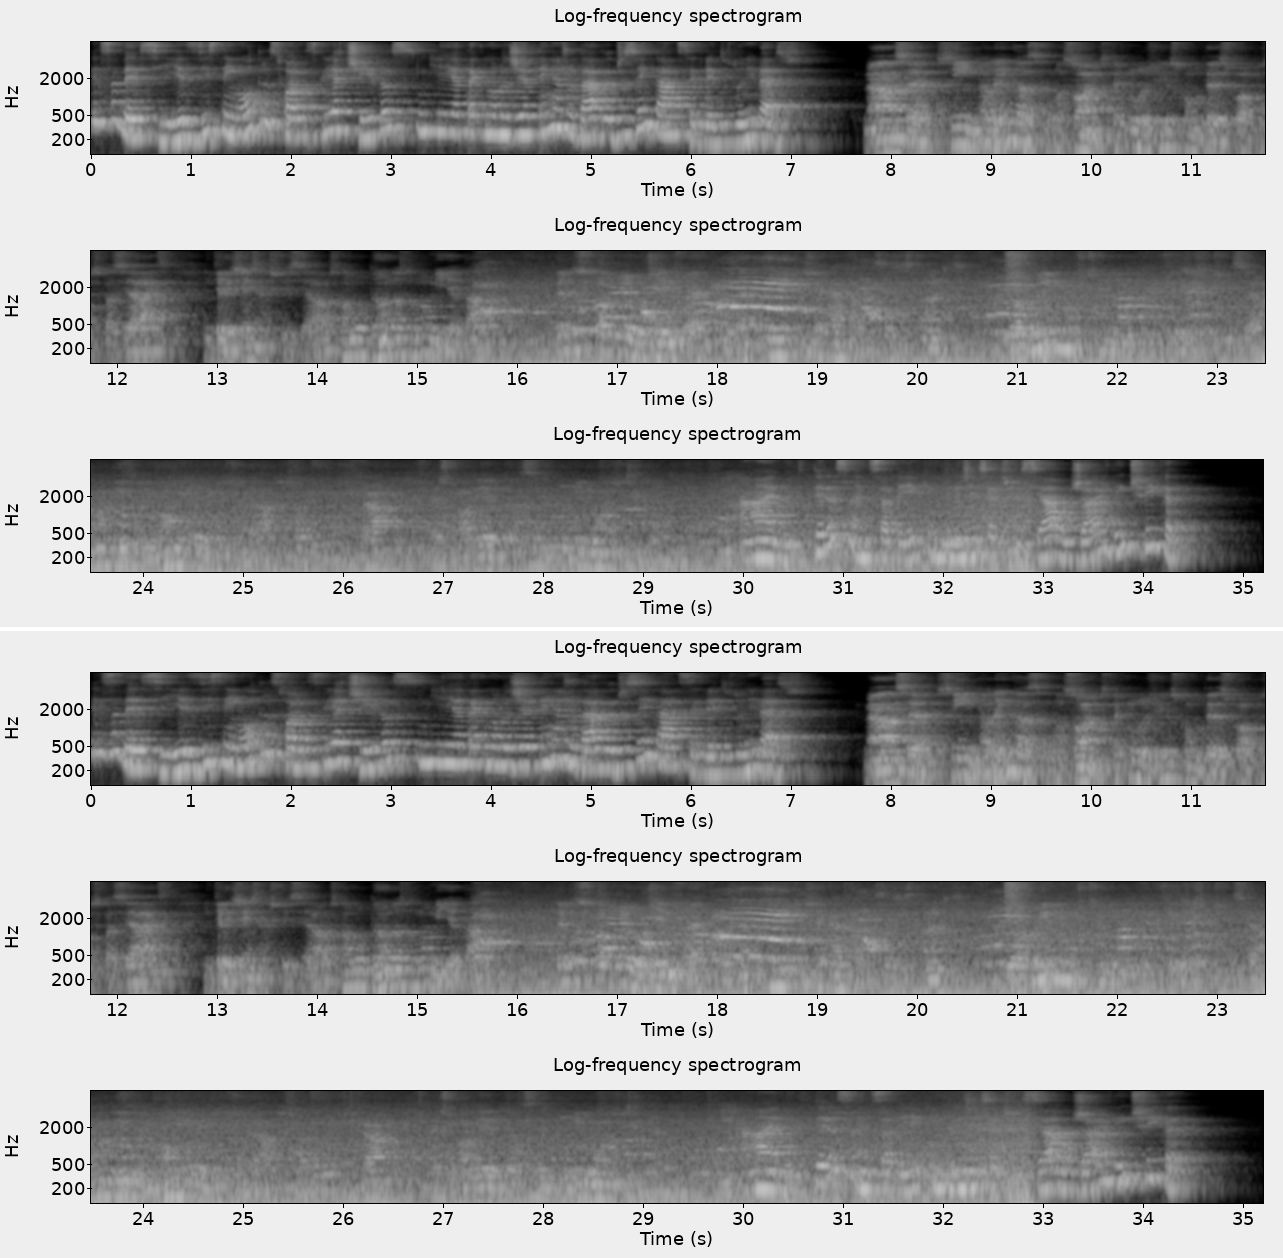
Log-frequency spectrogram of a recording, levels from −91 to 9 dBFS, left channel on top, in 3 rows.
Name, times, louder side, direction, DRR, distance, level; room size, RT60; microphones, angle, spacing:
voice 1, 0.0-7.1 20.9-21.7 29.9-34.3, left 1 dB, 80° left, 0 dB, 0.5 m, -25 dB
voice 2, 7.7-15.6 16.4-20.4 20.8-29.2, equal, 35° left, -10 dB, 0.8 m, -29 dB
sound 1, 15.5-32.9, equal, 25° right, 0.4 m, -23 dB
2.3 x 2.1 x 2.7 m, 1.1 s
head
